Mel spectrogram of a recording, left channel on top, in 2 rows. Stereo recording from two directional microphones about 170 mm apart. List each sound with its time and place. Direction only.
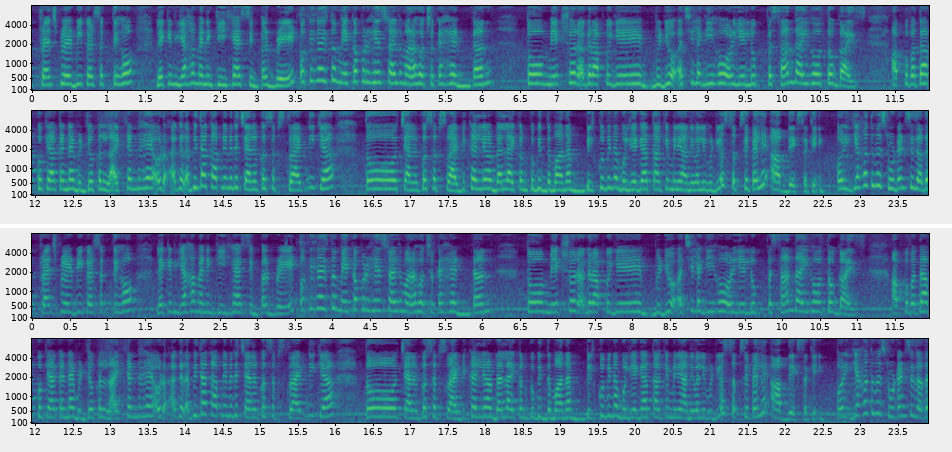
0.1 s a woman's voice: 30° left (ahead or behind)
3.6 s a woman's voice: 5° left (ahead or behind)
